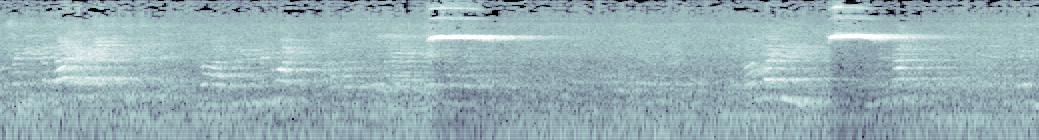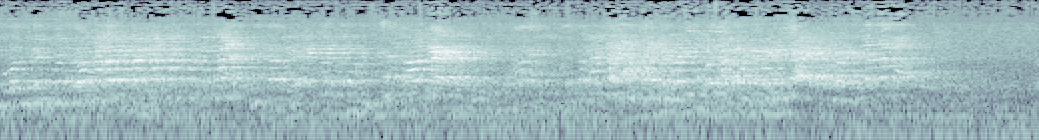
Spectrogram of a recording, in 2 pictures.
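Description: Men shout and cheer encouragement in an echoing hall.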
